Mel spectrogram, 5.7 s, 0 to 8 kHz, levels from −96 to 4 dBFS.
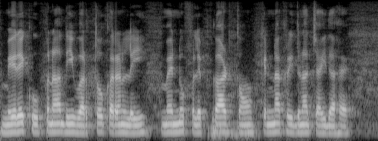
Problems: background sounds at intervals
